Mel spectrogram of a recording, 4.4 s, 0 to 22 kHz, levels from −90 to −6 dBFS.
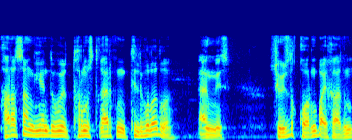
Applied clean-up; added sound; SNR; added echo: none; none; none; none.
